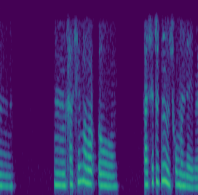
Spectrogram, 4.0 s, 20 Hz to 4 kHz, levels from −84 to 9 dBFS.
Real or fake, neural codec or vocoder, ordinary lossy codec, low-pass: fake; vocoder, 44.1 kHz, 128 mel bands every 256 samples, BigVGAN v2; none; 3.6 kHz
